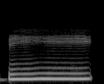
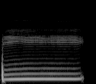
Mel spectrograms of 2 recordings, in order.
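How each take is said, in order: First: The vowel is long, held two counts. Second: The same.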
